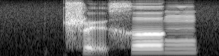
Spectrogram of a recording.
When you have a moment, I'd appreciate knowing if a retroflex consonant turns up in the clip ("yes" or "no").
yes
